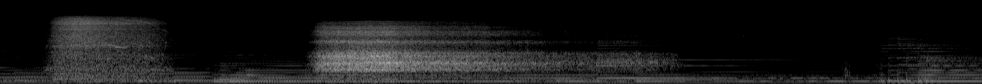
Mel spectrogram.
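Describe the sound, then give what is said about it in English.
An audible breath drawn in sharply through the nose, then a longer, forceful airy exhale through the mouth as if breathing fire, in a deep-breathing exercise, with a faint start of another breath at the end over soft sustained background tones. “Again, breathe in through your nose and out through your mouth, pretending you are breathing fire.”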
